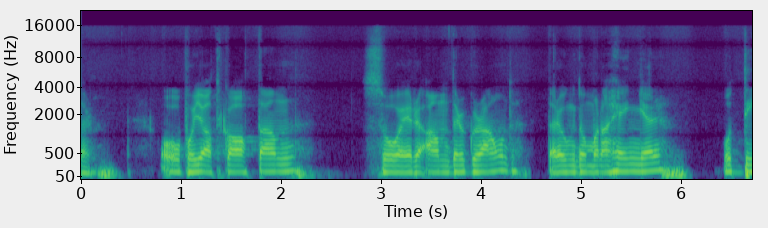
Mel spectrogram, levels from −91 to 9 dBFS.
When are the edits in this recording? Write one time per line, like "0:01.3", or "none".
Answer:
0:04.5

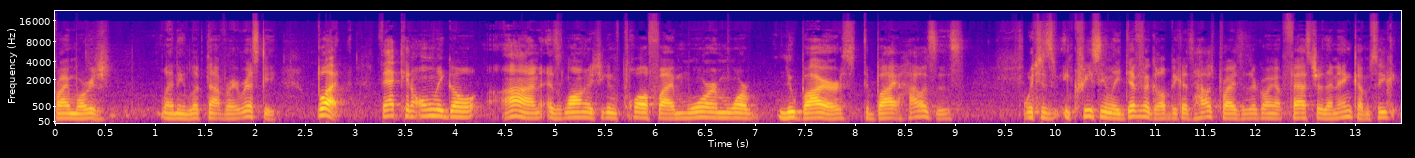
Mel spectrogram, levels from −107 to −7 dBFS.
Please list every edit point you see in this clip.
0:09.7

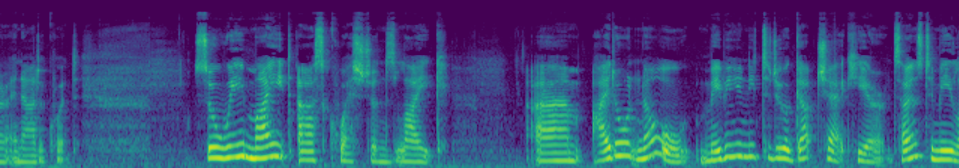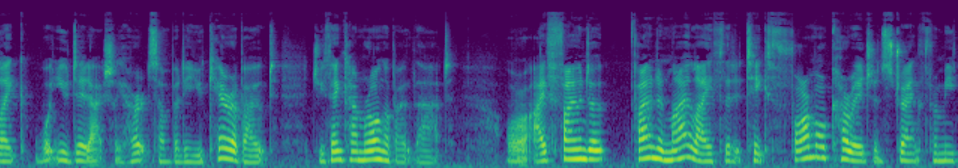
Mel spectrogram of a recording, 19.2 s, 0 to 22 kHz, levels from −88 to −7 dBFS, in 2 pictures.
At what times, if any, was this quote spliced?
none

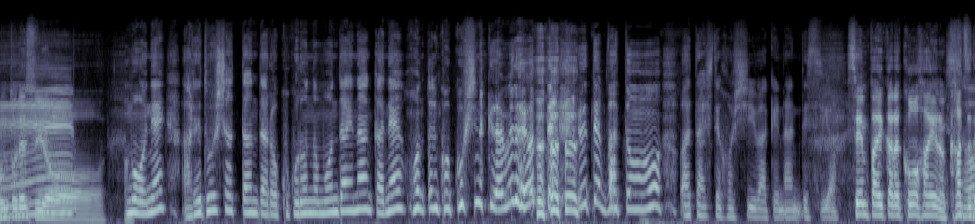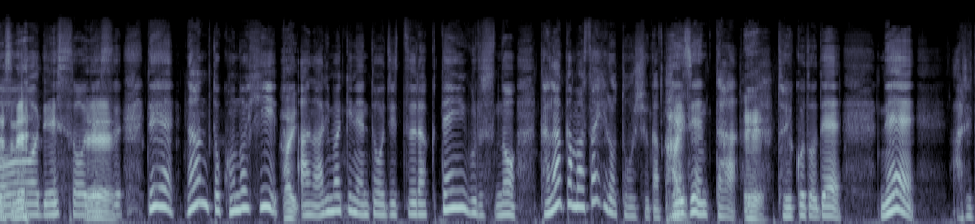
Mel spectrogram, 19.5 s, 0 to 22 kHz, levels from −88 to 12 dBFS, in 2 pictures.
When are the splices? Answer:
0:01.2

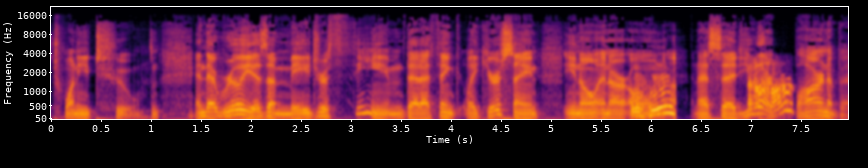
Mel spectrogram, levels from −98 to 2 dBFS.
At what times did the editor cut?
0:01.0
0:05.1
0:06.2

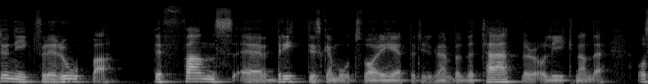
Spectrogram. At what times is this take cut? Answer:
none

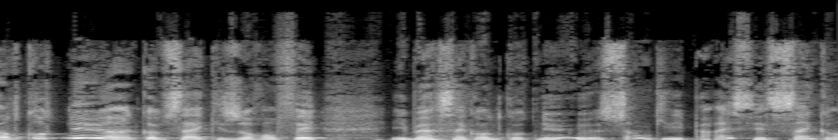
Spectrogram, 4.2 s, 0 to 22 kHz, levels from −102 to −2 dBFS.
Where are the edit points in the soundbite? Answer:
none

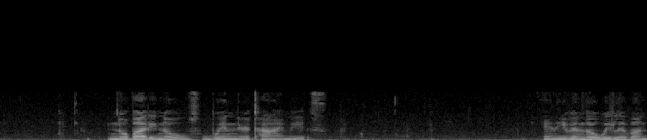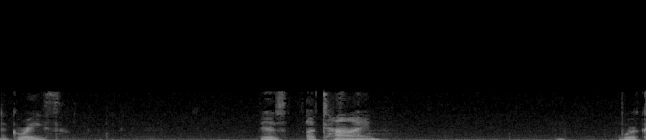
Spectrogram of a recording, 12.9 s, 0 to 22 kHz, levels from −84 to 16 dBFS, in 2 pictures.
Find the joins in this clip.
0:05.2

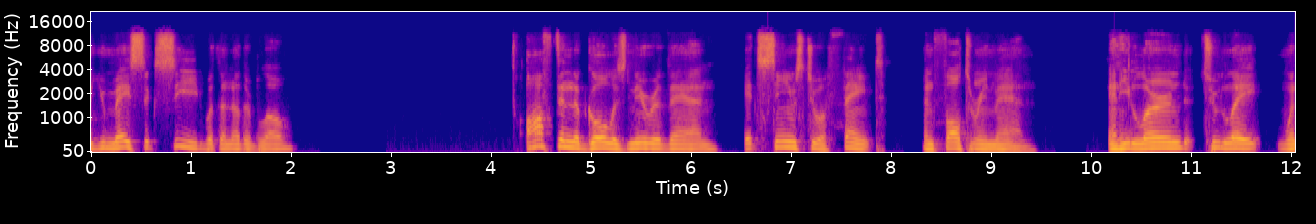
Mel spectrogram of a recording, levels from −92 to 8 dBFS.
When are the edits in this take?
0:10.1

